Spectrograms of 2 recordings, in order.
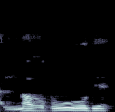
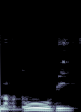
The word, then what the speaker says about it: المغضوب: يعني عندنا في غير المغضوب عليهم لابد أن تنطق الواء تامة، الواو، يعني ما تقول المغضوب عليهم، لا المغضوب، لا تقول مغضوبي، الواو تتمها.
